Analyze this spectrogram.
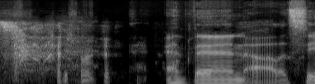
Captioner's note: laughing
